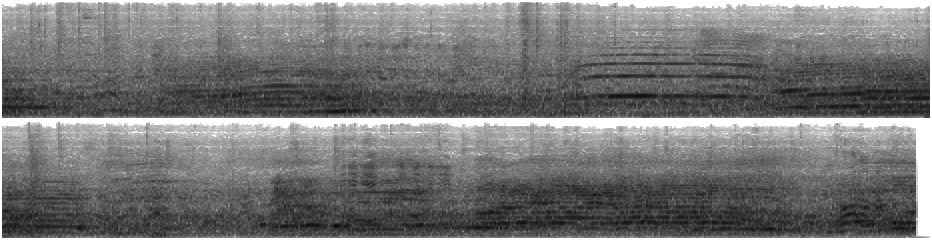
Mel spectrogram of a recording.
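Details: Several cows moo back and forth in long, drawn-out, wavering calls, calling each other as a large herd is driven back to the barn after grazing in a rural village.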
